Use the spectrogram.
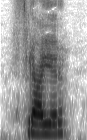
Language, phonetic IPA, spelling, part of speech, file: Polish, [ˈfrajɛr], frajer, noun, Pl-frajer.ogg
